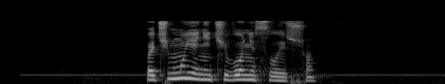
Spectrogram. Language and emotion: Russian, neutral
